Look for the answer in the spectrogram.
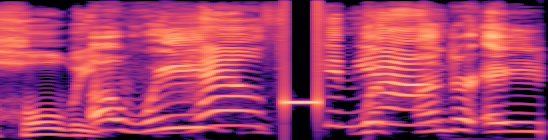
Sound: beep

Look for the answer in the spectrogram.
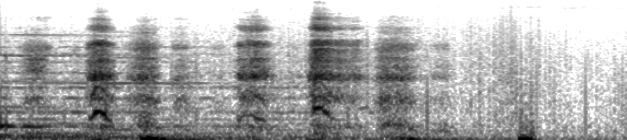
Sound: sobbing

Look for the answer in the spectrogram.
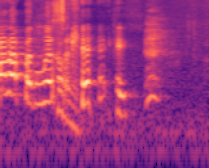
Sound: laughing

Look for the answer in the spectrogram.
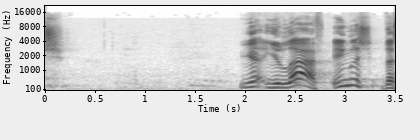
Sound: soft laughter

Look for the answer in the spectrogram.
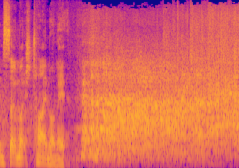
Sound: audience laughter and applause

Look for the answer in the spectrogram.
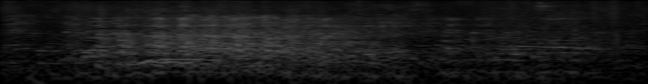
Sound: class laughing

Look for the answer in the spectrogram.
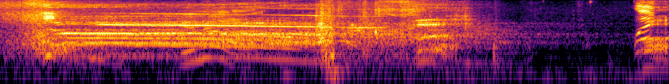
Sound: Theo squeals; thud

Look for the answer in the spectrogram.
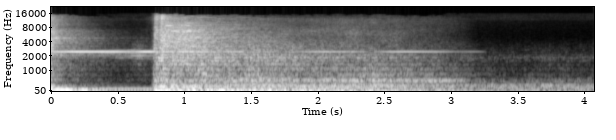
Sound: explosion

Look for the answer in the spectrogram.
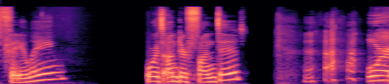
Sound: chuckles

